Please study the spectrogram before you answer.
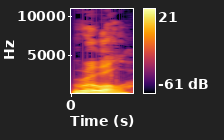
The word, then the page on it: rule: American English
